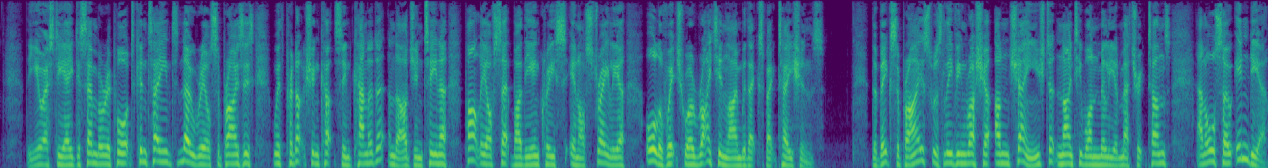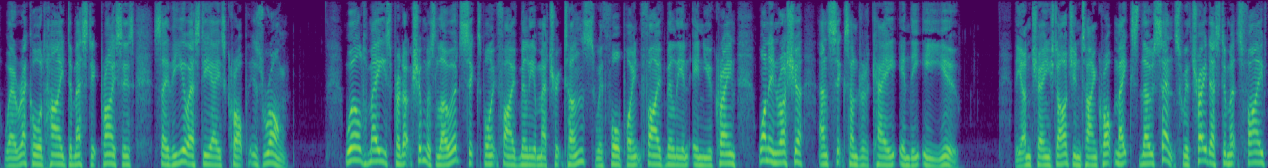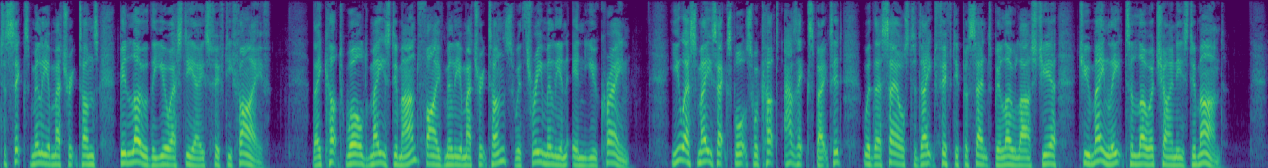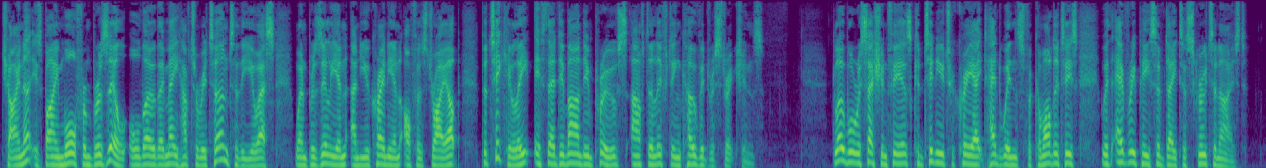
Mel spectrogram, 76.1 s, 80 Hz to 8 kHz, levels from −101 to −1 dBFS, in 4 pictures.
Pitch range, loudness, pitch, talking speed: 140-165 Hz, -24 LUFS, 150 Hz, 145 wpm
